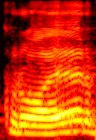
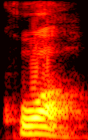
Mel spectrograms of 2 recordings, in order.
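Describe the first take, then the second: First: It is said like kroyer, ending in -yer. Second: It is said like khoa, without an r. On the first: This is the form that was finally adopted. "फिर यहाँ पे क्या हुआ कि वो क्रॉयर बन गया" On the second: This is how a French speaker says it. "अगर आप एक फ्रेंच पर्सन से पूछो तो it's actually pronounced as खोआ"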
